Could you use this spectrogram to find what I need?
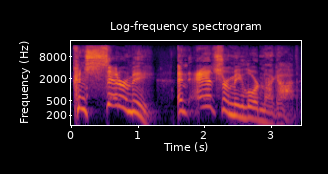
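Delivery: loud, high desperate cry; shouting, pleading prayer with a high pitch; screaming plea. Shown as a demonstration. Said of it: "This is screaming".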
